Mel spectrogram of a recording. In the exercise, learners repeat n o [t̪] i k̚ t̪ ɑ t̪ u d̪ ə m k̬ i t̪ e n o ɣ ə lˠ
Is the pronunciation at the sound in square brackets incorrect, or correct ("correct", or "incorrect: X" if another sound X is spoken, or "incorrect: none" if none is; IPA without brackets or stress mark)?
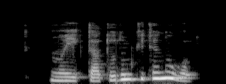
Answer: incorrect: none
